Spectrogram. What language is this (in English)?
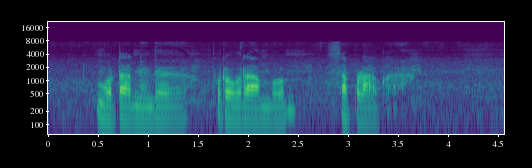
Santali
